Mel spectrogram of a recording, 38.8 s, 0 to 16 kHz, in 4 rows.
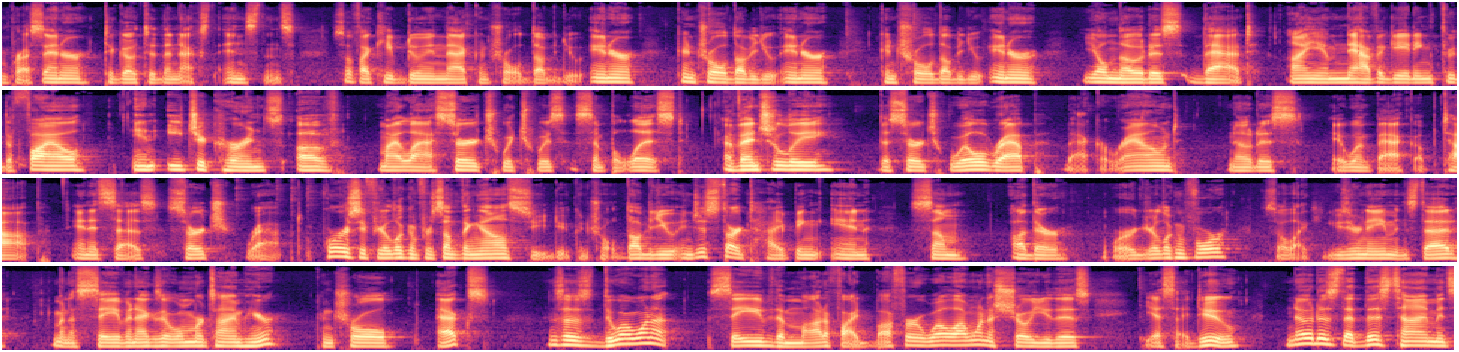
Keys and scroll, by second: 2.2 typing, 3.1 Return, 4.2 w, 4.7 Return, 5.6 w, 6.1 Return, 15.1-15.9 typing, 15.9 Return, 16.9 w, 17.4 Return, 22.9 typing, 26.2-28.4 typing, 31.8 ctrl+x, 36.7 y.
